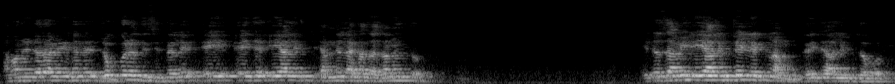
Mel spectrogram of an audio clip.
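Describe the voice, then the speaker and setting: A man's voice: sits high, fairly quick, a little mellow, slight background noise. A man teaching a Quran reading class. He speaks, talks patiently, repeats words and keeps asking if the class understands. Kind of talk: classroom lesson at a whiteboard. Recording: echoey room, mic far off.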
